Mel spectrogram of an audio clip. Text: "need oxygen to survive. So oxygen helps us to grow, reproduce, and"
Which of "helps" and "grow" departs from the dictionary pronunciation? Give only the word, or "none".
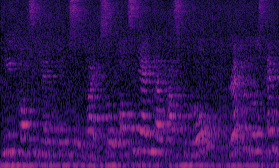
helps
